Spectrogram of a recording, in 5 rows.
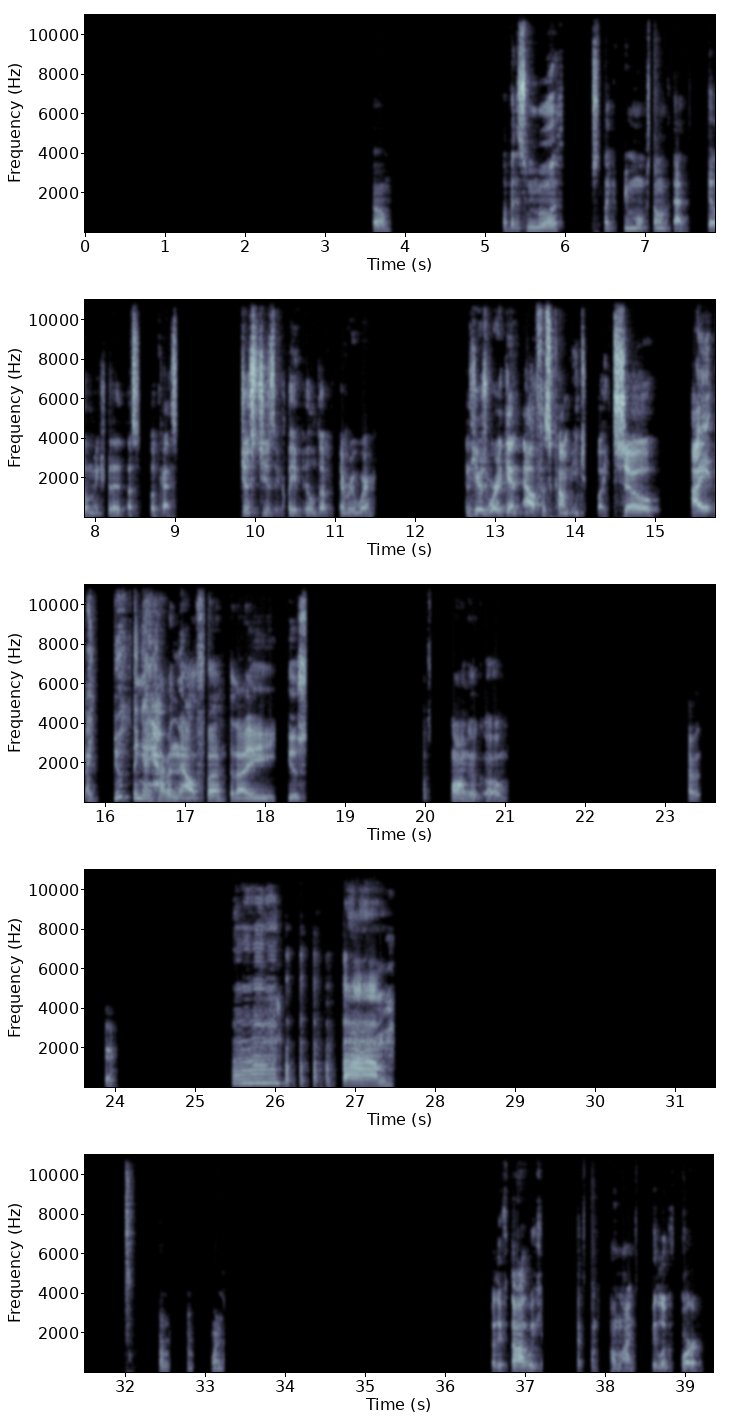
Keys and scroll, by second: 36.2 alt+Tab.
